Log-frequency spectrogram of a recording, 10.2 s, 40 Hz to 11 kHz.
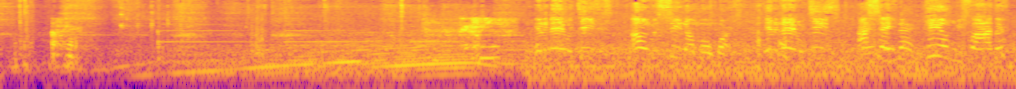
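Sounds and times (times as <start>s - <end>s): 
speech: 0.5s - 1.0s, 4.8s - 10.1s
car engine cranking, revving and pulling away: 1.0s - 10.1s.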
